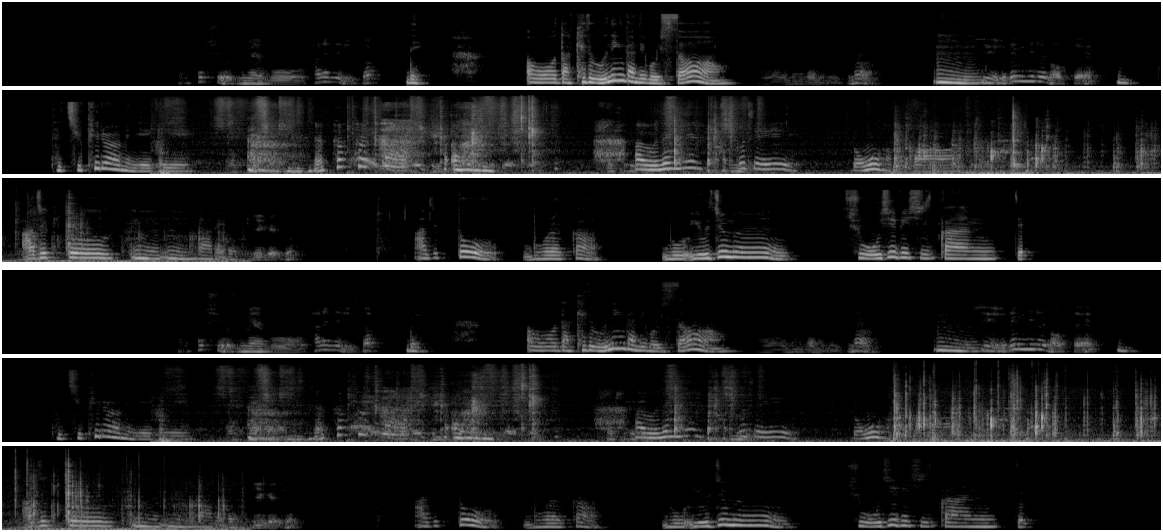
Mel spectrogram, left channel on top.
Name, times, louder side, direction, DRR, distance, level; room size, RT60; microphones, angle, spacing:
voice 1, 1.8-3.7 7.6-8.8 9.7-11.0 13.8-14.8 15.1-17.0 17.6-18.1 18.8-19.2 21.6-22.3 23.3-23.6 25.4-26.1, left 1 dB, 15° right, 1.2 m, -44 dB
voice 2, 5.2-7.3 9.3-9.9 11.2-11.3 12.1-13.5 14.0-15.8 16.1-16.5 17.5-19.5 20.1-21.2 23.4-25.4 27.3-29.2 29.8-31.1 31.6-33.4, left 6 dB, 60° left, 0.3 m, -33 dB
sound 1, 13.1-21.8, left 4 dB, 85° left, 0.8 m, -39 dB
Livestock farm animals working animals, 20.4-25.6, right 4 dB, 75° right, 0.5 m, -36 dB
5.9 x 2.0 x 4.2 m
head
